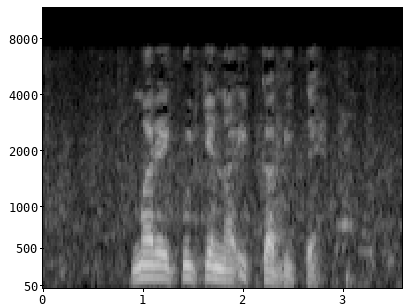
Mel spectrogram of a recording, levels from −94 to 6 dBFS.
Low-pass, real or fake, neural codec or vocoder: 7.2 kHz; real; none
